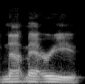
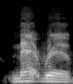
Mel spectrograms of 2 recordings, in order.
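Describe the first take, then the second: First: The surname has a long vowel, like 'reeve'. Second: The surname has a short vowel, like 'rev'. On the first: The speaker calls it wrong. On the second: The speaker calls it right. "Matt Rev, not Matt Reeve"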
